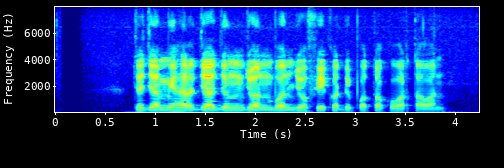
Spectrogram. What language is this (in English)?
Sundanese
